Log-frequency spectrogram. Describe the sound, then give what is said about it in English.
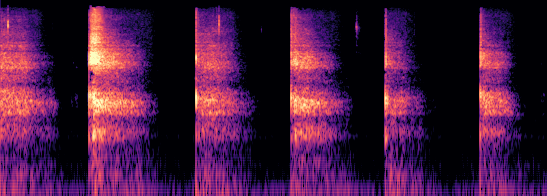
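Slow, wordless breathing in and out, each inhale and exhale paired with a lifting motion: about five soft, airy breaths at an even pace, each starting sharply and fading away, faint and alone. “It's helpful to think lift as you inhale and then lift again as you exhale. So lift and lift again. Lift, inhale. Lift, exhale. I'll do it without talking this time.”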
